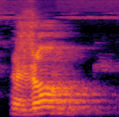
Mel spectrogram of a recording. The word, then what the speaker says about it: wrong: रॉन्ग, WRONG, यहाँ पर W silent है।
